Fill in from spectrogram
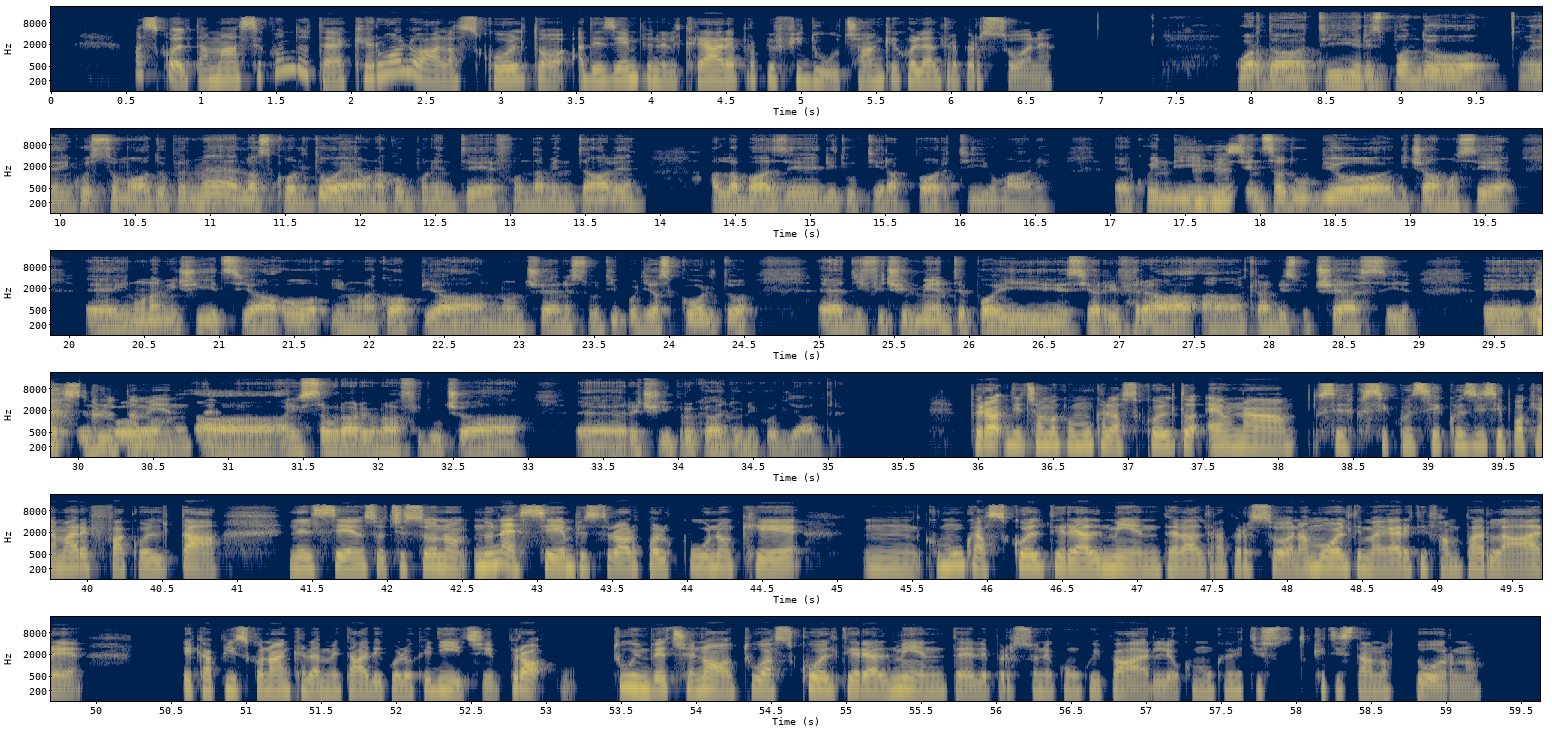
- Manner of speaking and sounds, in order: "proprio" said as "propio"; tsk; laughing while speaking: "arriverà"; laughing while speaking: "Assolutamente"
- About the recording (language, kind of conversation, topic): Italian, podcast, Che ruolo ha l'ascolto nel creare fiducia?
